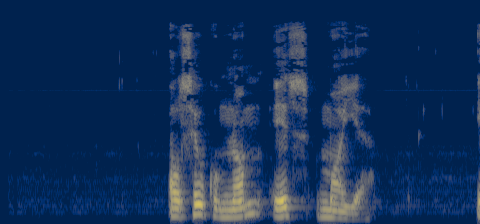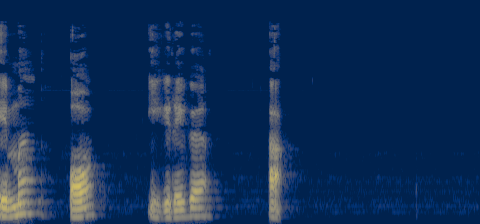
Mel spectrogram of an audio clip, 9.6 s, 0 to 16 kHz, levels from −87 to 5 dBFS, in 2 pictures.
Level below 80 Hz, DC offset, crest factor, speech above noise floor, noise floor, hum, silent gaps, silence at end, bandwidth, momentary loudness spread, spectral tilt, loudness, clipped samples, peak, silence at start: -76 dBFS; under 0.1%; 22 dB; 55 dB; -77 dBFS; none; none; 2 s; 11 kHz; 14 LU; -6 dB/octave; -24 LUFS; under 0.1%; -4 dBFS; 1.7 s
